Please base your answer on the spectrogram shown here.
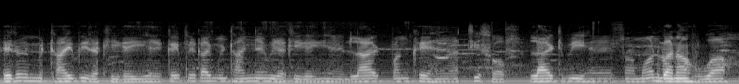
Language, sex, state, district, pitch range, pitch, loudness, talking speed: Hindi, male, Rajasthan, Churu, 130-140 Hz, 135 Hz, -20 LUFS, 205 wpm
